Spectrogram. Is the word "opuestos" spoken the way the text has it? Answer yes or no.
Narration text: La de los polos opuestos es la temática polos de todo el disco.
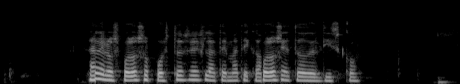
yes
